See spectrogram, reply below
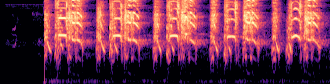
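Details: Grey francolin, a wild game bird of South Asia, giving a loud harsh squawking series that starts abruptly and runs as rapid grating notes, about two each second, with no other clear sounds.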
